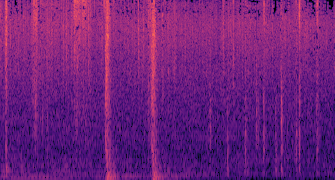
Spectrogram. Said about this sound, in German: In der Hoffnung, dass wenigstens ihre Gewitterwolken sich wieder verziehen würden, stiegen wir aus dem Auto und rannten das kurze Stück bis zur Eingangstür durch den Regen.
